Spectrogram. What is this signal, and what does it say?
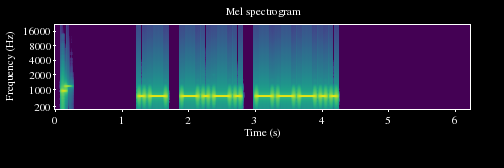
Morse code, heard as a keyed tone, about 15 wpm, 700 Hz. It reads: AC8
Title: USA Call Sign Prefixes - 15wpm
